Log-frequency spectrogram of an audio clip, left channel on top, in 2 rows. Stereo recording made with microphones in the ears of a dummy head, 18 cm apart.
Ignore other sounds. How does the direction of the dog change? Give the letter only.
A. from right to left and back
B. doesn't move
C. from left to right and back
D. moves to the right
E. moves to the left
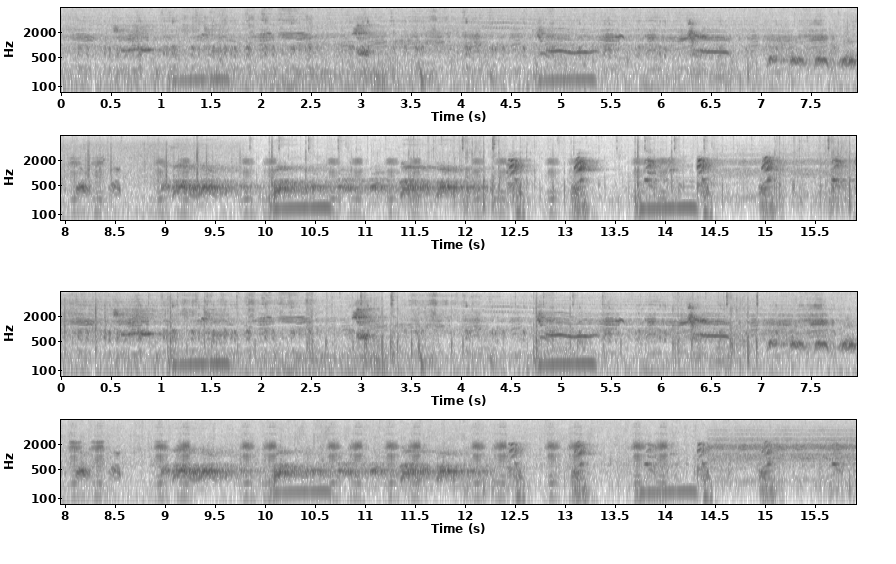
E.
